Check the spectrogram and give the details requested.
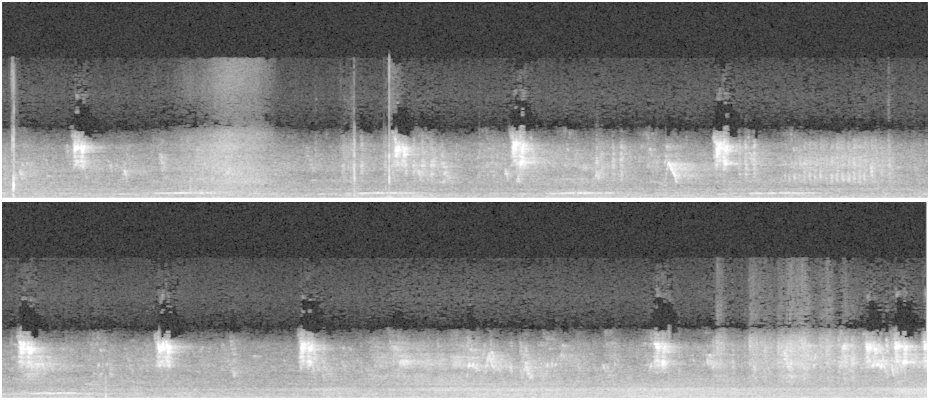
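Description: Small birds chirping, short sharp high notes every second or two that come thicker near the end. During the first half a softer, lower call repeats about every two seconds.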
